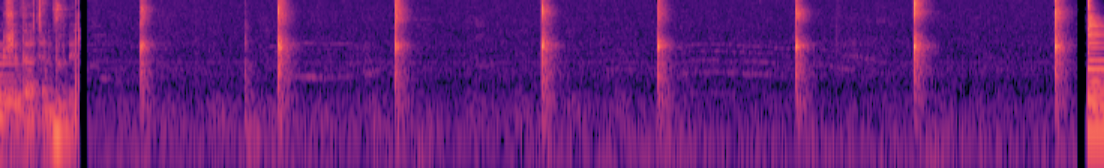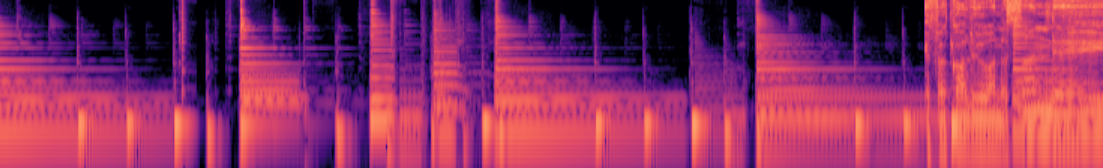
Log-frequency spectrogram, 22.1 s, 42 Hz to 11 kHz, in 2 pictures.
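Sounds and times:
finger snaps: 1.4 - 1.6, 2.8 - 3.0, 3.9 - 4.2, 5.4 - 5.7, 6.6 - 6.8, 7.9 - 8.2, 9.1 - 9.4, 10.5 - 10.8
acoustic guitar plucked chords: 10.9 - 22.0.

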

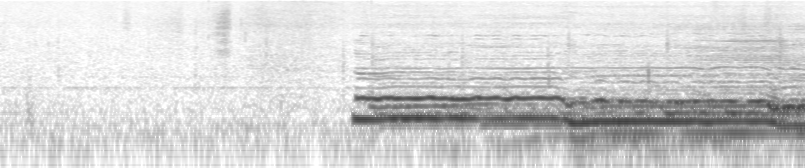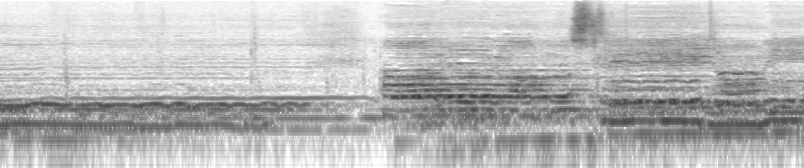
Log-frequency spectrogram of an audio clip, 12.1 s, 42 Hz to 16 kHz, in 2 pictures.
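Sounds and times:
slow meditative chant: 2.6 - 12.0.

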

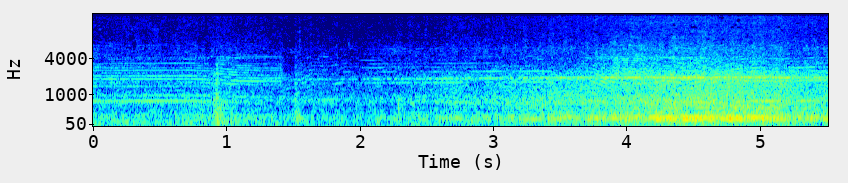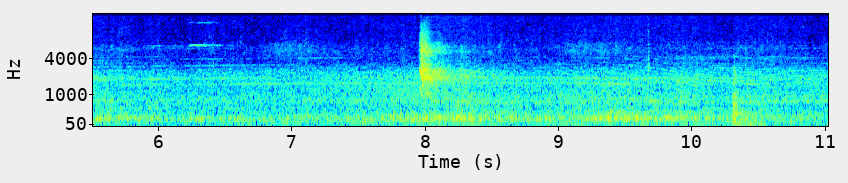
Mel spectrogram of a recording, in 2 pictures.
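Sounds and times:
roof pump whining: 0.0 - 11.0.

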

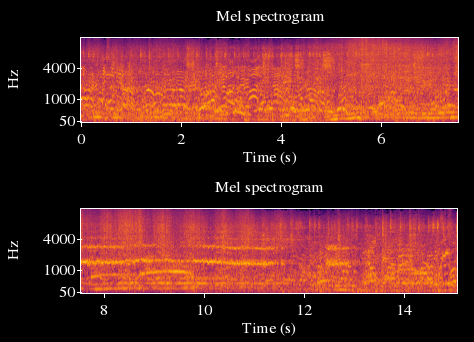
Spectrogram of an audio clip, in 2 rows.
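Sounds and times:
car engine revving: 0.0 - 15.0
crowd shouting: 0.0 - 15.0
tyres squealing: 0.0 - 15.0.

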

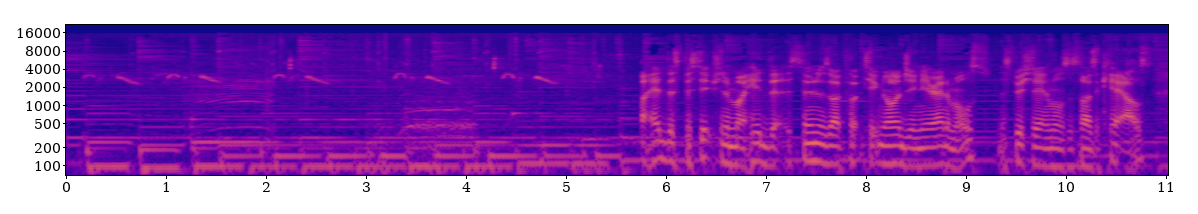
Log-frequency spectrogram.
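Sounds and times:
background music with bass line: 0.0 - 11.0
cow mooing: 1.4 - 2.2, 3.2 - 4.3.

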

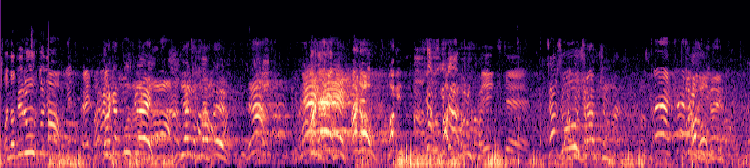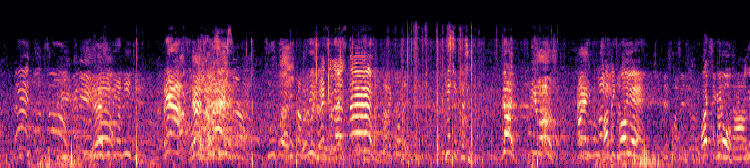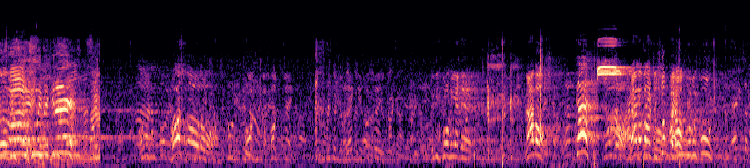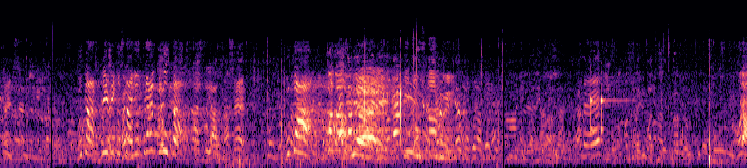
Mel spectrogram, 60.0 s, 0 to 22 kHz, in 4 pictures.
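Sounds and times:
men shouting: 18.2 - 23.2.

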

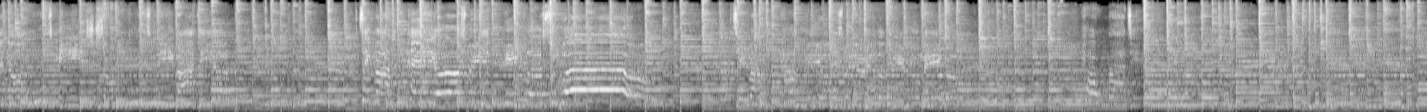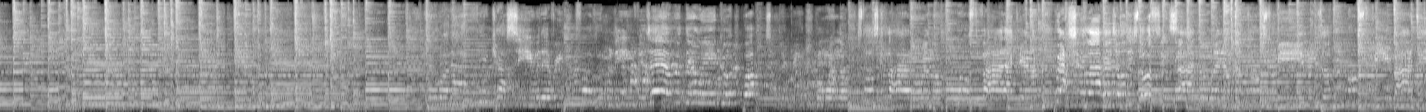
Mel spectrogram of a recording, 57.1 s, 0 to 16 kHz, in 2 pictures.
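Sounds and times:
acoustic guitar strumming: 0.0 - 57.0
man singing a long note: 7.1 - 13.3, 37.1 - 57.0.

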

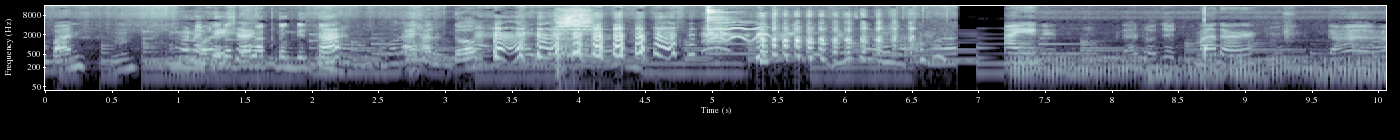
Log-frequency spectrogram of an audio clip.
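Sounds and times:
background music: 0.0 - 10.0
people talking and laughing: 0.6 - 8.5.

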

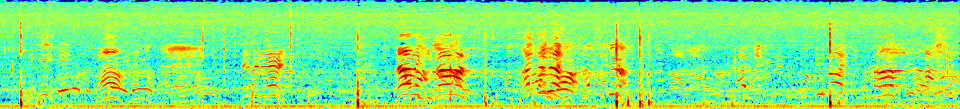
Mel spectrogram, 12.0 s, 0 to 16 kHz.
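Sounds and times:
distant shouts of footballers: 4.9 - 12.0.

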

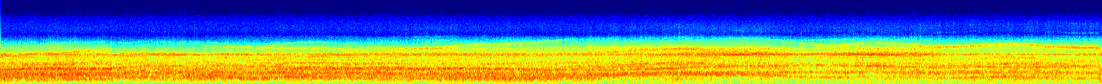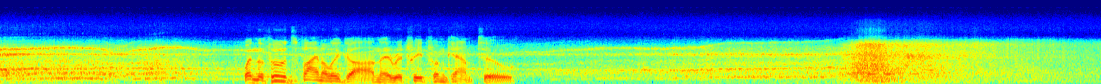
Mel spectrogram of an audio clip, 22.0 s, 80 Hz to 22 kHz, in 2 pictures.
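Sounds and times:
howling storm wind: 0.0 - 22.0.

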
